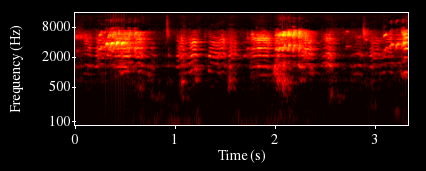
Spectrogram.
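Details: Ornamental cockatiel giving bright chirping calls in short harmonic bursts, rising and falling, separated by brief pauses over a quiet background.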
